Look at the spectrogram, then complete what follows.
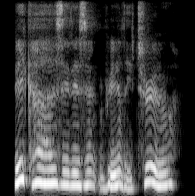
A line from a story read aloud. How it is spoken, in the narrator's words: with a sigh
